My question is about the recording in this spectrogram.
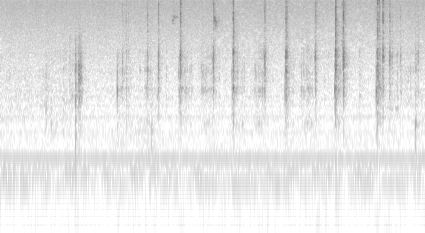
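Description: Faint, irregular light clicks and ticks of a rubber brayer being handled and rolled over a textured journal cover, over a low steady hum.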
